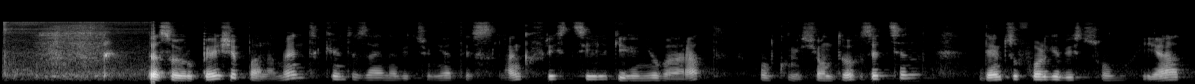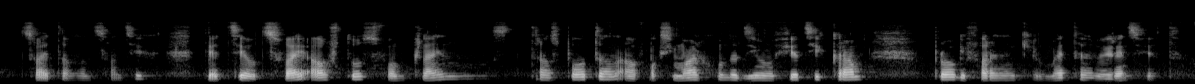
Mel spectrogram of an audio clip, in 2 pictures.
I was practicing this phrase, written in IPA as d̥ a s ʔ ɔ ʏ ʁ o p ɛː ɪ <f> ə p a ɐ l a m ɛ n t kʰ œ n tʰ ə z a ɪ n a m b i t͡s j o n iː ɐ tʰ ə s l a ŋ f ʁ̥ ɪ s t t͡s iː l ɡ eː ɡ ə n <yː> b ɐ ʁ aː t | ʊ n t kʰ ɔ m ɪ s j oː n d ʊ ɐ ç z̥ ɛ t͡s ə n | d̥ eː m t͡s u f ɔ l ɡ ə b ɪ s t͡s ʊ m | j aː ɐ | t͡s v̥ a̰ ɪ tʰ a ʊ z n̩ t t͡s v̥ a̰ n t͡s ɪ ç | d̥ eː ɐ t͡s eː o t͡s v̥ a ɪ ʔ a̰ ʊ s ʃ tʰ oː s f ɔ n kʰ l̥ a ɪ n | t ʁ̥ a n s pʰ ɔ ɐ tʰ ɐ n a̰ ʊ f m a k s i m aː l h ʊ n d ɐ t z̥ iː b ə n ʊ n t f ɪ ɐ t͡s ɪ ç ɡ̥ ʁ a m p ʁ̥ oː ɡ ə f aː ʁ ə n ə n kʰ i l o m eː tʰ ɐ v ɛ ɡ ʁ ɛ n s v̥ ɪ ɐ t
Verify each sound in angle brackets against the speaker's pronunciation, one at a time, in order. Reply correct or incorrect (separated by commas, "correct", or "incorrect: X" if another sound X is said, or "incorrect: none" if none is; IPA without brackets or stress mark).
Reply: incorrect: ʃ, correct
